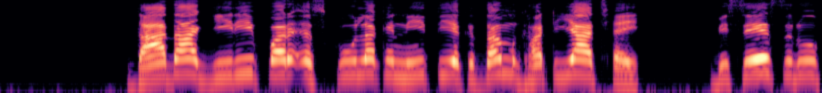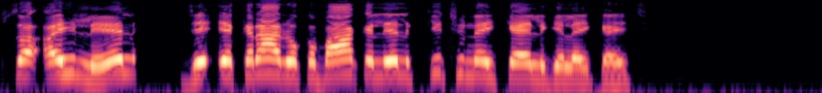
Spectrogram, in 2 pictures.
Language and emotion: Maithili, disgusted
